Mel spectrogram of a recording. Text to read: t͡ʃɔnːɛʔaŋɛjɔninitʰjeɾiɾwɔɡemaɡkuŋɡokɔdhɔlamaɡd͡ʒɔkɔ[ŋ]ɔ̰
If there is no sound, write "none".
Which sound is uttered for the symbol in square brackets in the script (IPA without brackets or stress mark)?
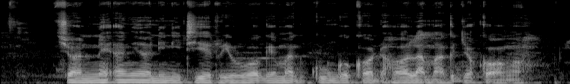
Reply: ŋ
